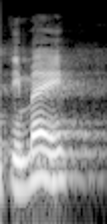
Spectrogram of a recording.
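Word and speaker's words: timei (τιμή): Ahora, honor es la palabra timei, así se pronuncia timei en griego, y se traduce como para valorar, respetar, tener en alto estima, tratar como algo precioso, algo que tiene valor.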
